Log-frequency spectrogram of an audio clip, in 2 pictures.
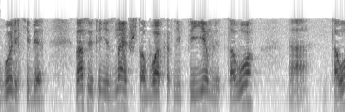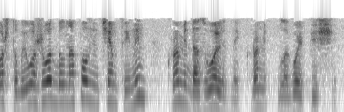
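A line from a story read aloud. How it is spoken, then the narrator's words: Laughing. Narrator (Russian): рассмеявшись, сказал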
